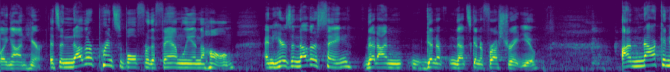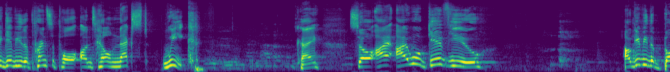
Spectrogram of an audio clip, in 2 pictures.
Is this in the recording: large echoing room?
yes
